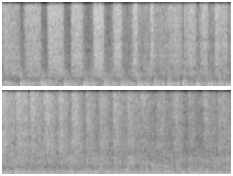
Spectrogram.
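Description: Traditional Chinese percussion accompanying a dragon dance: drum and cymbal beats about three a second over a steady low held tone, the beats softening after about three seconds.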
